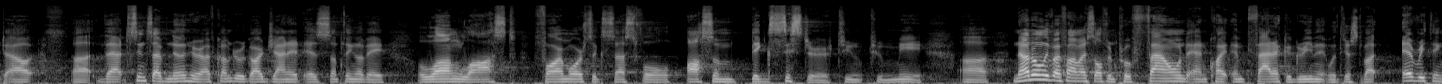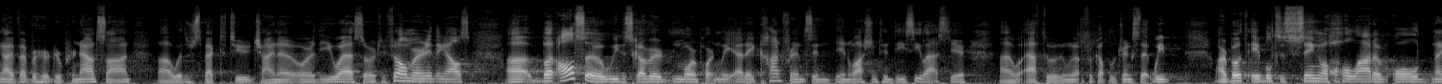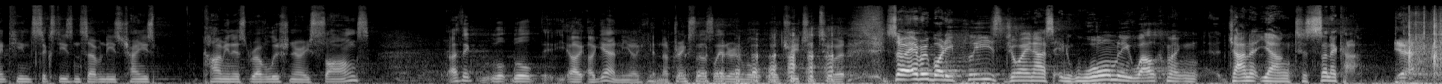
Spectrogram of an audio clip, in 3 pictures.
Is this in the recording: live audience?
yes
